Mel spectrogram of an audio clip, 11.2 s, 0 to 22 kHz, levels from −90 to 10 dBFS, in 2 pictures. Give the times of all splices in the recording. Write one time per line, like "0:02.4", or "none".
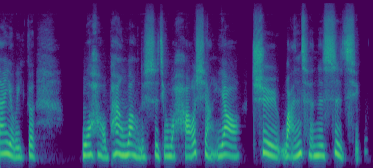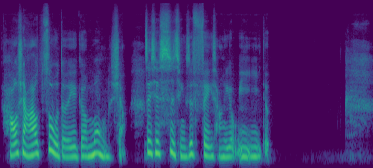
0:03.7
0:07.8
